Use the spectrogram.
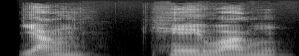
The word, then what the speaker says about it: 梁: 맹자 변 양 입니다 량 우리나라 말로 리을로 시작되는 량인데 두음법칙을 적용한다면 양해왕 이응으로 발음해서 양 양해왕이라고 할 수 있겠습니다 자 주석 읽겠습니다 량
